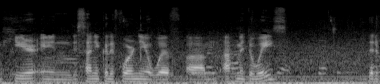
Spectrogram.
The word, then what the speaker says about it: Ahmed Awais: And today I'm here in Desani, California with Ahmed Awais. Did I pronounce it right?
